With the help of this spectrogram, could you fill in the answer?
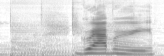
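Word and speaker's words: Gramarye: Grammary.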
